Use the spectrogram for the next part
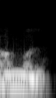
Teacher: দেখো অম্ল ছিল হয়ে গেল অম্বল, মানে কি একেবারে একেবারে মাঝখানে, হ্যাঁ একেবারে মাঝখানে ব ধ্বনির আগম ঘটছে, ব ব্যঞ্জন ধ্বনি, এই জন্য মধ্য ব্যঞ্জনাগম।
